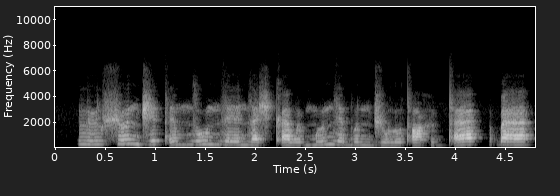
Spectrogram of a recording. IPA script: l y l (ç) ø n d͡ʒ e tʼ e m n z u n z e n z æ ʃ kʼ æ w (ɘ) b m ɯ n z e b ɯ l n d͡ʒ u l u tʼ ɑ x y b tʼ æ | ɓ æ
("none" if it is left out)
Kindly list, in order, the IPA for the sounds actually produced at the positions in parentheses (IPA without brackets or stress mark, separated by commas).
ʃ, ø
